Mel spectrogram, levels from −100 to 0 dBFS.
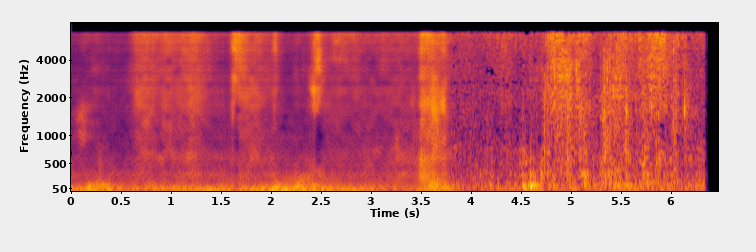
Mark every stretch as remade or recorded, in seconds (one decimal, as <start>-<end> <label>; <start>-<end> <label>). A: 0.0-3.8 remade; 3.8-6.5 recorded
